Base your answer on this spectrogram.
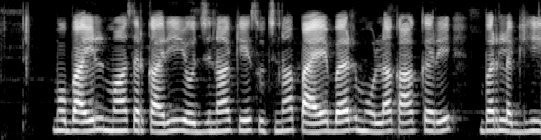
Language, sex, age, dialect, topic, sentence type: Chhattisgarhi, female, 25-30, Central, banking, question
